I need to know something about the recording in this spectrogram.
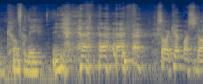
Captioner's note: laughs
